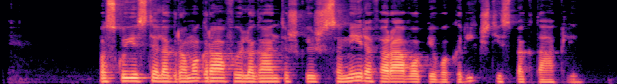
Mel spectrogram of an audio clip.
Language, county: Lithuanian, Utena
